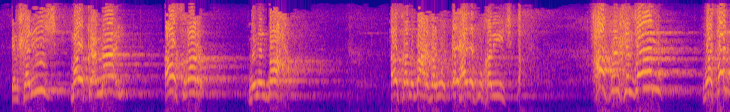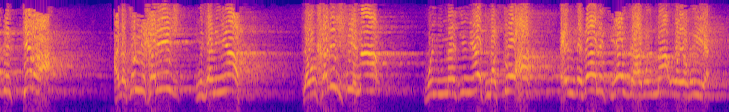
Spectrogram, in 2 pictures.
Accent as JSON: {"language": "Arabic", "country": "Egypt", "said": "تخفيض المديونية عنا كمصريين"}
